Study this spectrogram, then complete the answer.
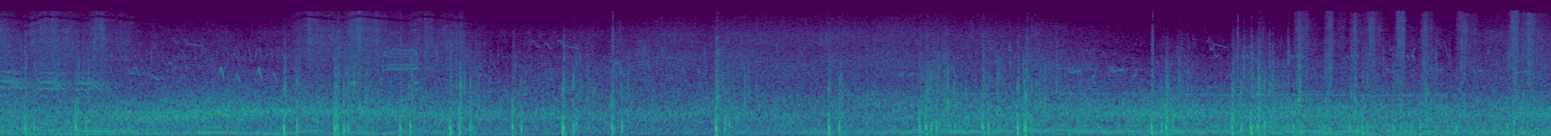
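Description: Bushes rustle as someone pushes through them.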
